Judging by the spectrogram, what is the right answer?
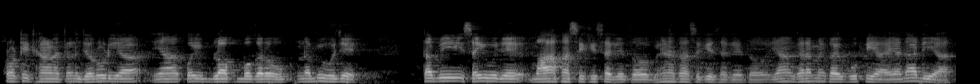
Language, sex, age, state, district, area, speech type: Sindhi, male, 45-60, Gujarat, Surat, urban, spontaneous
